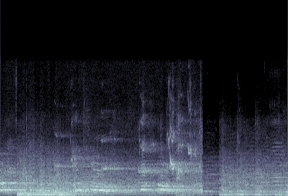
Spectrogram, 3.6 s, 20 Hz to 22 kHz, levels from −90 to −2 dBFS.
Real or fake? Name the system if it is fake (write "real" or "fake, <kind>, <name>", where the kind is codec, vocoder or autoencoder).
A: real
